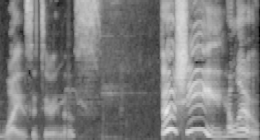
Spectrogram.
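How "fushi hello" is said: screamed at full tilt, high and loud. Greeting someone who just joined the voice call: screaming greeting. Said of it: "Sorry for, for screaming".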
